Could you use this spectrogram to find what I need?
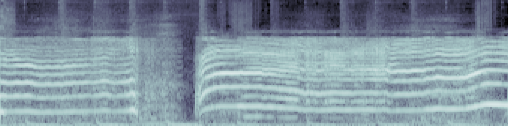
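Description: A recorded baby cries in two long, loud, tonal wails broken by a short catching breath, the second wail held steadily to the end.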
